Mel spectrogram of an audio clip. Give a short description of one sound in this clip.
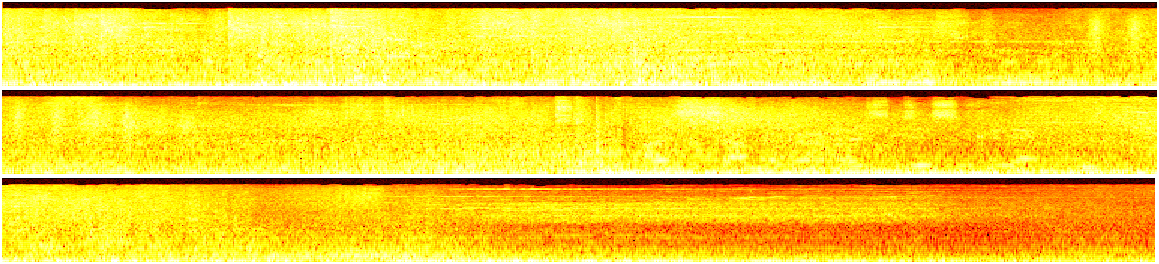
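Game spells and attacks crash and blast loudly.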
